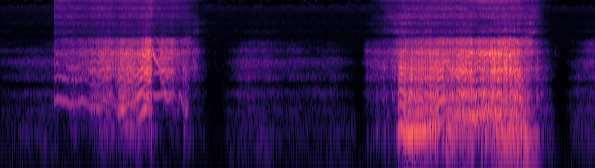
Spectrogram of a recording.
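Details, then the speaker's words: Adult snoring before CPAP (auto-PAP) treatment, in a review of CPAP use; he reports that before CPAP he had trouble waking up, never felt rested and was tired. Loud, harsh rasping inspiratory snores with quieter breaths between: heavy snoring. "양 학기 사용하기 전에는 어 자꾸 일어나도 너무 어 깨어 나지가 않아요 필요해요 피곤해요"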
